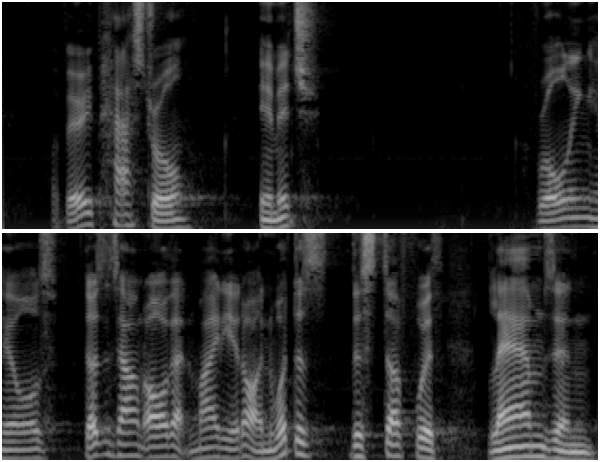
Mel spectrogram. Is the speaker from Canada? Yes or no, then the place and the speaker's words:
no; South Korea; I grew up with that in Korea.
